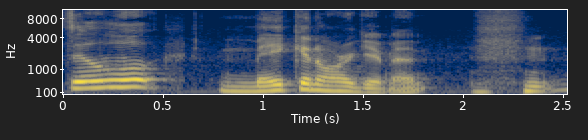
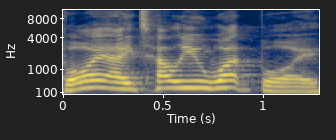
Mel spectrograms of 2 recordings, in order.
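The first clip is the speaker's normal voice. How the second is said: put-on accent of the American Northeast; 5 semitones higher, 4 dB louder than usual. Retelling a character's line from one episode, the speaker quotes it: Northeastern accent. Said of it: "in my stupid Northeastern accent".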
